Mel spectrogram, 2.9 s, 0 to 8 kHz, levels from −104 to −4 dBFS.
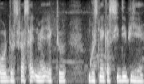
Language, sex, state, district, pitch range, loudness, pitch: Hindi, male, Arunachal Pradesh, Longding, 130-140 Hz, -15 LUFS, 135 Hz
